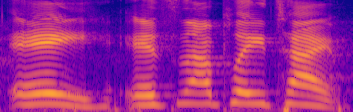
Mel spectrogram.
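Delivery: high, firm little telling-off to the pups; scolding the dogs. Real, not acted. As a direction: stop the dogs from playing mid-podcast. Scolding dogs during recording.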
